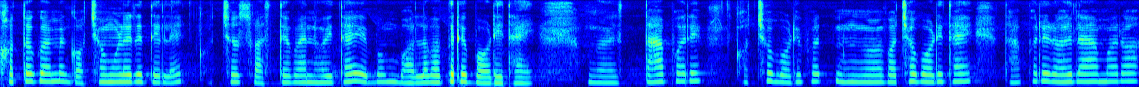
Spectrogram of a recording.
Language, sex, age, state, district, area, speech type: Odia, female, 18-30, Odisha, Puri, urban, spontaneous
